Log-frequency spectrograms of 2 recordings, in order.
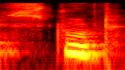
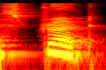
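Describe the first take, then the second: First: स्ट्रूट with a long oo like "stroot"; स्ट्रूट stretched on the long oo sound; long oo vowel. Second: स्ट्रट with the short vowel of luck; स्ट्रट said crisply like "struht". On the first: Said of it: "और second pronunciation क्या है". (स्ट्रूट में लंबी ऊ आवाज़) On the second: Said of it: "लक में जो आवाज़ आ रही है ... वही इसमें आ रही है स्ट्रट". (स्ट्रट में लक वाली छोटी अ आवाज़) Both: Shown as a demonstration.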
